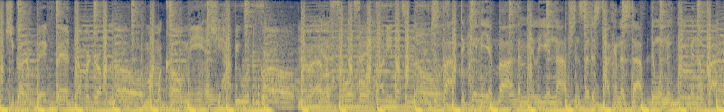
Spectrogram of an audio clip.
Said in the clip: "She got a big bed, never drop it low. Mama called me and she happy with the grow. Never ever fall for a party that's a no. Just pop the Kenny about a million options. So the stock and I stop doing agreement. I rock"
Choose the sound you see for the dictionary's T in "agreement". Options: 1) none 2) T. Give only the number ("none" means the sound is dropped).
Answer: 1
